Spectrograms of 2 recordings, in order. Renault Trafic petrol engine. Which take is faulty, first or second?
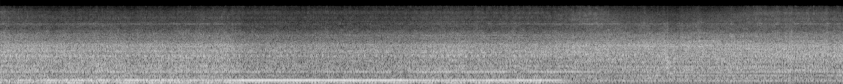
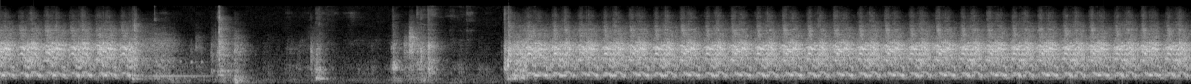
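second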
